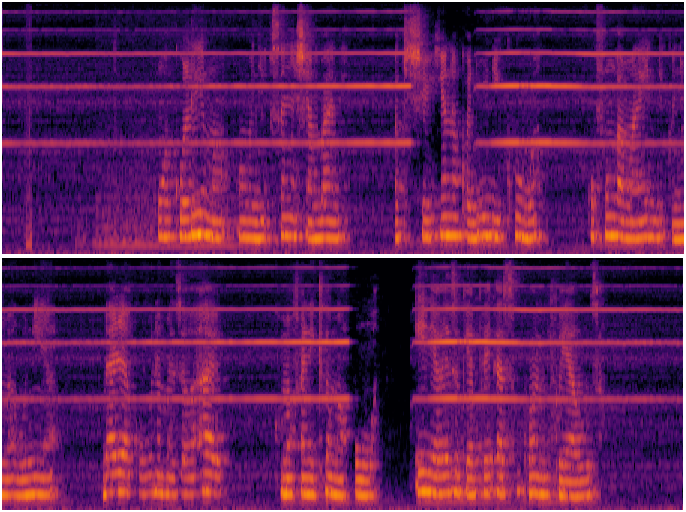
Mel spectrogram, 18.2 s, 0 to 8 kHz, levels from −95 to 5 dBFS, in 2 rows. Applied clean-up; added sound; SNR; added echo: none; Bowed string instrument; 6 dB; none.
